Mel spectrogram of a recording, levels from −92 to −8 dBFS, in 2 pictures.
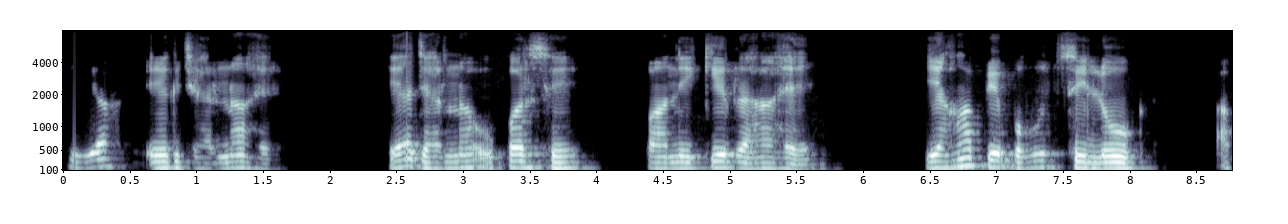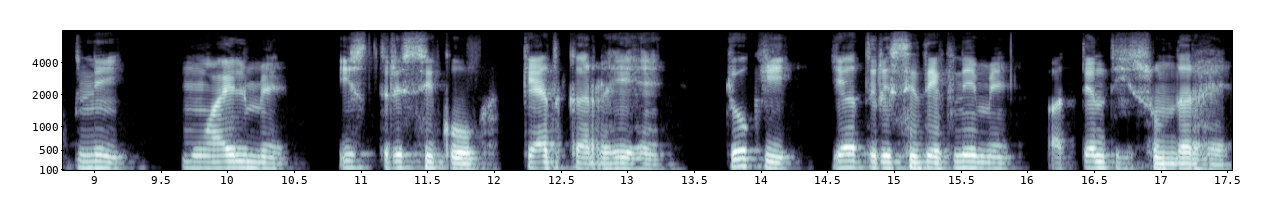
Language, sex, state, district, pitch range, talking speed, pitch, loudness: Hindi, male, Bihar, Jamui, 115-135 Hz, 135 wpm, 125 Hz, -18 LUFS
